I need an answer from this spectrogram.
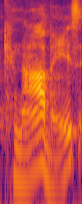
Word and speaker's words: Knabes: But before I turn it over to David, let me say a word about the Knabes, and yes, that is how you pronounce it.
